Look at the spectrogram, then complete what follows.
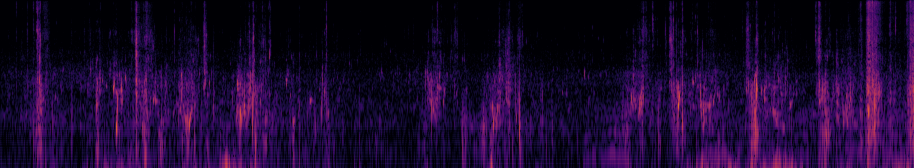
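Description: Footsteps walking off: irregular crunching steps with dull thuds, roughly one or two a second, easing off briefly twice.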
